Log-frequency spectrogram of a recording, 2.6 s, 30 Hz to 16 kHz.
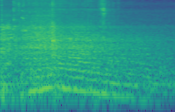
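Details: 1953 Chevrolet pickup, sat since Hurricane Katrina, converted to 12 volts with new fuel lines, started without choke: engine catches and fires, rough low rumble that settles; starts cleanly and runs, no faults heard.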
